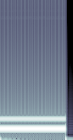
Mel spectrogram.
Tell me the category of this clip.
Instrument samples > Synths / Electronic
